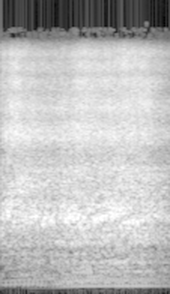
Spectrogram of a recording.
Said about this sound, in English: This whole thing handles well. Ever drive a hearse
